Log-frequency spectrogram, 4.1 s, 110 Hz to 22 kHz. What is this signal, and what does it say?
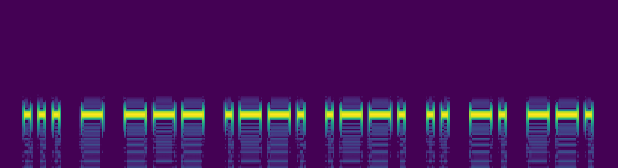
Morse code, heard as a keyed tone, about 25 wpm, 600 Hz. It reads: STOPPING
